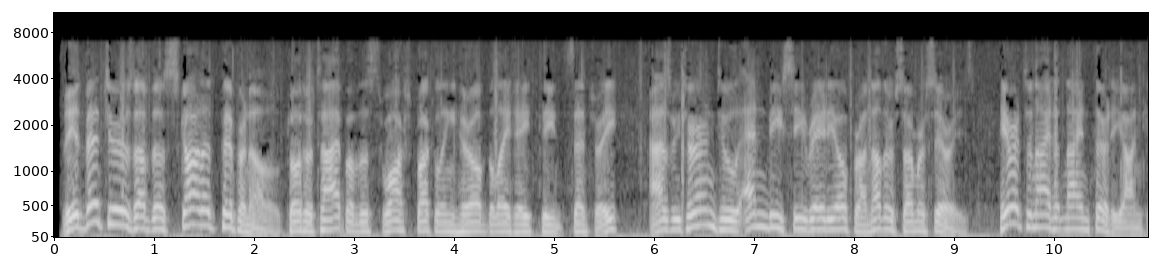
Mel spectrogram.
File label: Promo; KHQ Spokane; Scarlet Pimpernal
